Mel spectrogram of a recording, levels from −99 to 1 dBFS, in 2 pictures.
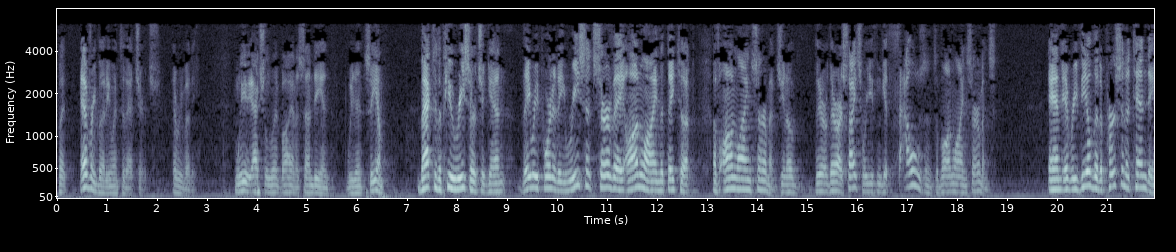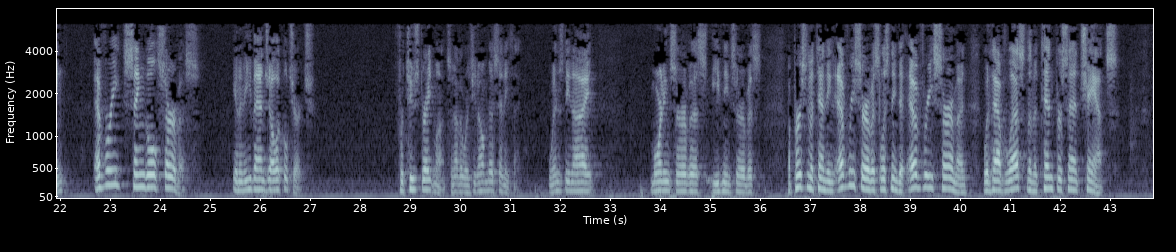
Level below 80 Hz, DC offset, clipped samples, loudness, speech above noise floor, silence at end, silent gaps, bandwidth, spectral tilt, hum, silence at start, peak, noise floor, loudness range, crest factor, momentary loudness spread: -52 dBFS; under 0.1%; under 0.1%; -26 LUFS; 27 dB; 0.7 s; none; 6.6 kHz; -5.5 dB/octave; none; 0.05 s; -4 dBFS; -53 dBFS; 9 LU; 24 dB; 15 LU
